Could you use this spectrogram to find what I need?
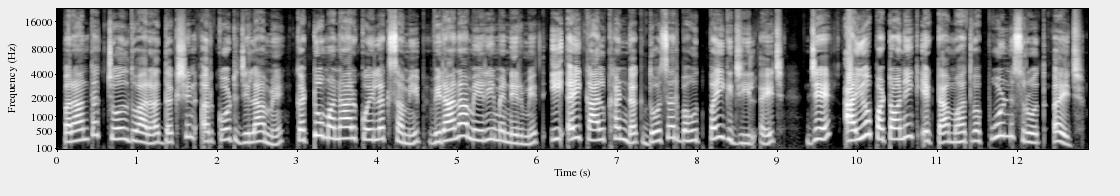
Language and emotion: Maithili, neutral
